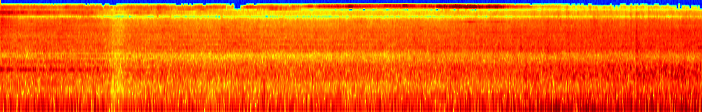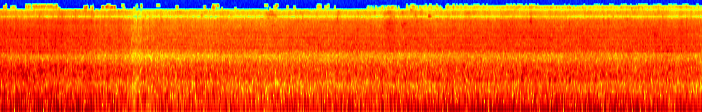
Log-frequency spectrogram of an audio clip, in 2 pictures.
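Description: Freight train of covered hopper cars rolling past: a steady low rumble and rattle of steel wheels on the rails, swelling a little in the middle and again near the end.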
